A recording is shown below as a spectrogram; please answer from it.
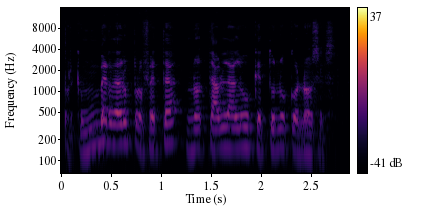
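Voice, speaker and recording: A church founder in his forties with a Mexican Spanish accent shares his faith testimony as an interview guest, speaking fast in a fairly high, somewhat bright voice. A storyteller, he acts out dialogue and sometimes drops to near whispers.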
